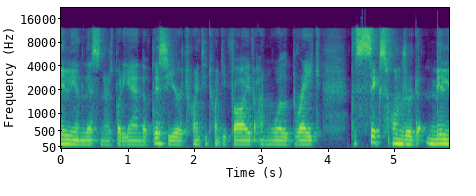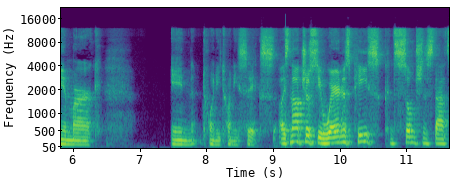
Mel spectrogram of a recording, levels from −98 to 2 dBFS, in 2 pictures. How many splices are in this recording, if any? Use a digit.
1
